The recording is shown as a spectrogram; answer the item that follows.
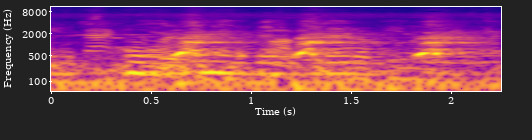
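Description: Young Airedale terrier vocalizing during bite work while gripping the tug, a few short pitched calls, with people's voices alongside.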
